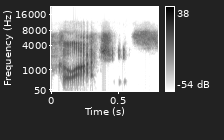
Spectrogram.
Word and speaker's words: kolache: Houston, you better have kolaches. I always thought they were called collages. Is that not true? Well, maybe that is the correct pronunciation, but down here you definitely say kolache.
